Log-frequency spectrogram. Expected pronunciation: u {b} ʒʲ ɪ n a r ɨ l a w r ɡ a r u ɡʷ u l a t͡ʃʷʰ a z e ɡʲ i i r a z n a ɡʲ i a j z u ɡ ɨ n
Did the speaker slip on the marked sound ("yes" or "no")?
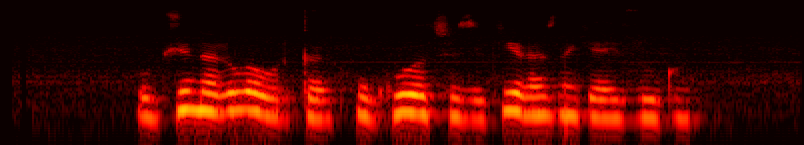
no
